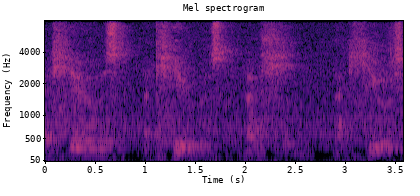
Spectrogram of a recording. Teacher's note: we get voiceless yod ([j̊]). That’s all the aspiration takes. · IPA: [əˈkj̊uːz]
